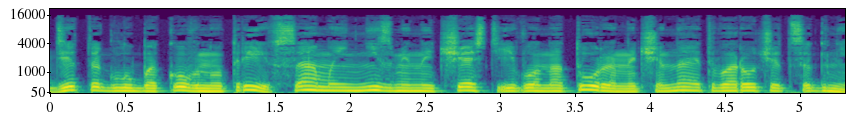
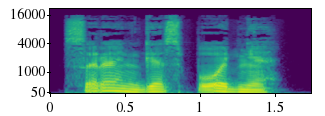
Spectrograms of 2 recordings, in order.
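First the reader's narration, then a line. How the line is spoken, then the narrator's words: Muttered. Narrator (Russian): бормочет Лукас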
